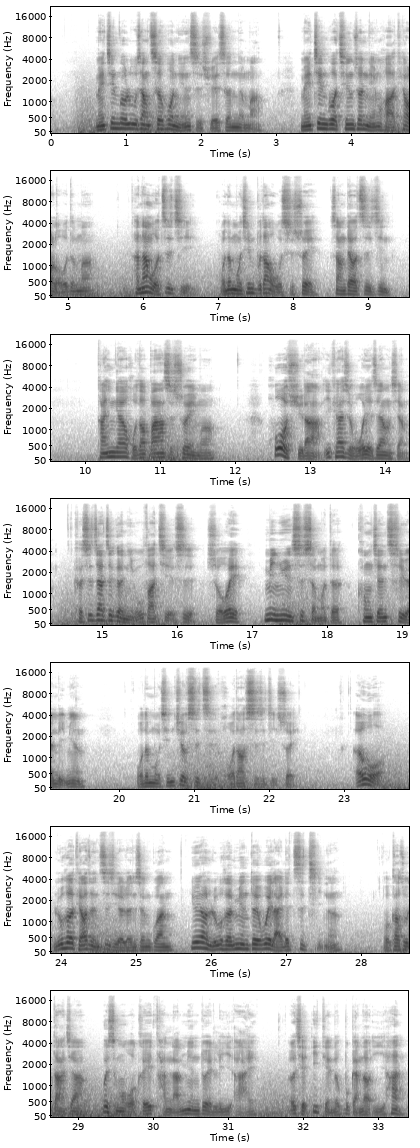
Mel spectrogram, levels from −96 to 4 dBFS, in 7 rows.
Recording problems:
wind noise on the microphone; occasional gusts; 20 dB below the speech

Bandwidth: 18.5 kHz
